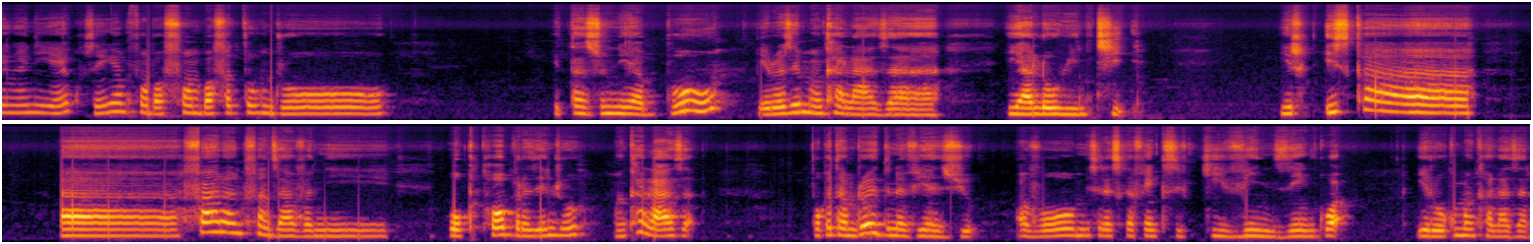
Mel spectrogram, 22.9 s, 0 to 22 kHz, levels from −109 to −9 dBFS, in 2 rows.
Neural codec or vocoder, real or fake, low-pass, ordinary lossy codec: vocoder, 44.1 kHz, 128 mel bands every 512 samples, BigVGAN v2; fake; none; none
